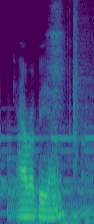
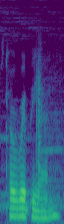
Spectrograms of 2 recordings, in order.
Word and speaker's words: Caribbean: is for like pronunciation so you say Caribbean and I'm pretty sure it's Caribbean listen to me listen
